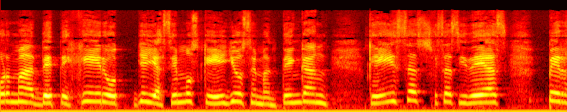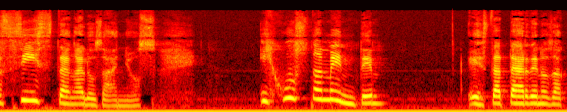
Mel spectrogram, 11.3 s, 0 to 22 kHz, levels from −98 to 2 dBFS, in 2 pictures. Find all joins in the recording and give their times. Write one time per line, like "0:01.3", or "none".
0:01.4
0:03.6
0:04.3
0:06.5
